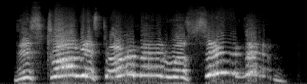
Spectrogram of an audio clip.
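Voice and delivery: shouting character voice. Voicing a character turning back to address everyone: character yelling to everyone. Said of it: "yells to everyone".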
